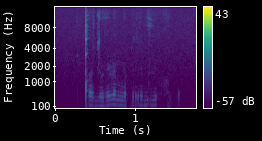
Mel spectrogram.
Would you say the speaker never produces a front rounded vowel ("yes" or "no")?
no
